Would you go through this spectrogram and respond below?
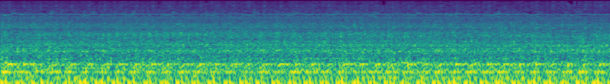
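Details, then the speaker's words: Hotshot diesel truck just after a new injector was installed and PB Blaster was sprayed into the turbo: steady, even idle clatter with no knocks, whistles or misses. It is noticeably quieter up front and louder at the rear, idling normally. "well I don't have any lights and she's a lot quieter up front and a lot louder in the back so definitely a lot louder in the back"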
